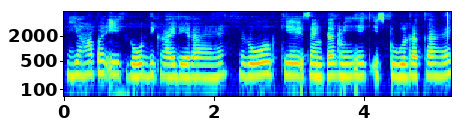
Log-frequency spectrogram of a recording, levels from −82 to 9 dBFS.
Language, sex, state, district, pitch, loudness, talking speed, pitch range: Hindi, female, Bihar, Supaul, 220 Hz, -26 LUFS, 195 wpm, 215-230 Hz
